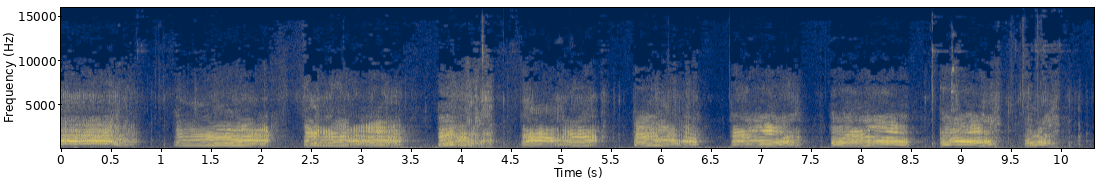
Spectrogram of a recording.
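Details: American Staffordshire Terrier making a run of short, harmonic, moaning vocal bursts, each rising then falling, repeated roughly once a second with brief silences between.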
